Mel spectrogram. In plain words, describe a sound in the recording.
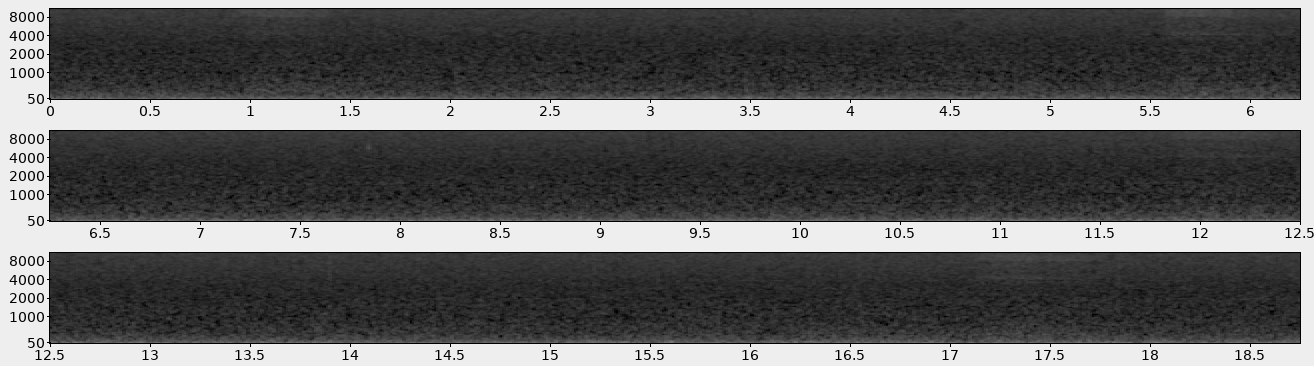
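A man breathes in slowly and softly, close by.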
